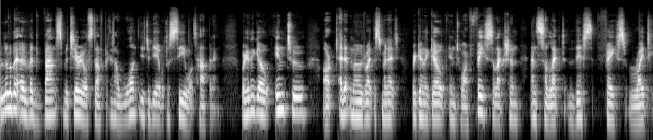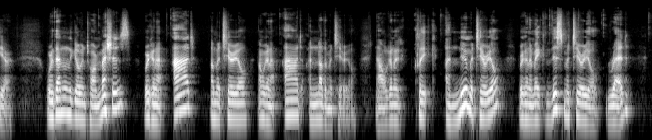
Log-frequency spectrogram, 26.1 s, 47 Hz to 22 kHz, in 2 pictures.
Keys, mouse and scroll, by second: 0.1 click, 2.5 scroll up 1, 3.1 shift+middle click, 6.7 Tab, 8.8 3, 14.9 click, 18.6 click, 21.8 click, 24.0 click.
